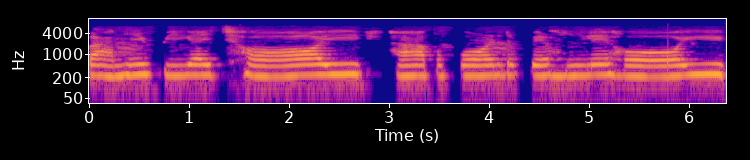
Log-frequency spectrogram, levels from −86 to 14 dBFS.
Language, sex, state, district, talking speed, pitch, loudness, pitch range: Hindi, female, Bihar, Sitamarhi, 65 wpm, 235 Hz, -14 LUFS, 230-245 Hz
